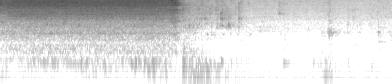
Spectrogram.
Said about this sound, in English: Right. So just washing the lettuce now.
